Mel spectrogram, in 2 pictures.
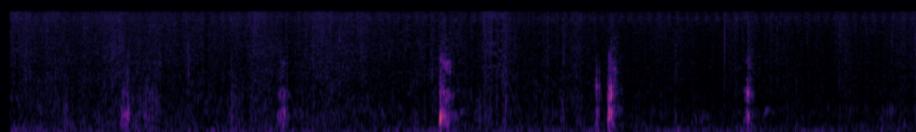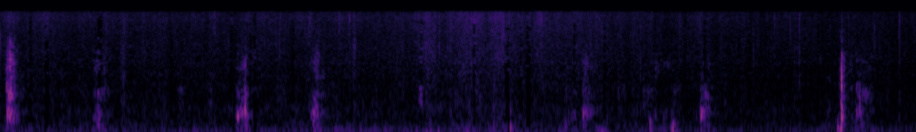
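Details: Katahdin ewe lamb, new to farm after trailer trip, in a coughing fit lasting about one minute; flock later found to have mycoplasma pneumonia on necropsy of another lamb: about a dozen short, harsh coughs over eighteen seconds.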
